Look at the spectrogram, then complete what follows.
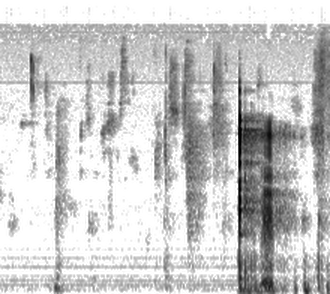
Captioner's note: whispering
